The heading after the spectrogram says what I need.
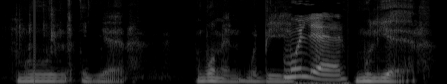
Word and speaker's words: mulher: Yeah, like the when you have N and H next to each other, or I guess anything with like the syllable and then like H, it becomes like a Y. So conhece or mulher.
